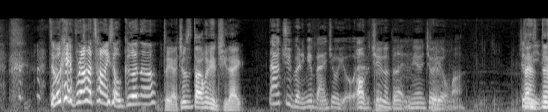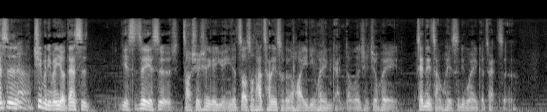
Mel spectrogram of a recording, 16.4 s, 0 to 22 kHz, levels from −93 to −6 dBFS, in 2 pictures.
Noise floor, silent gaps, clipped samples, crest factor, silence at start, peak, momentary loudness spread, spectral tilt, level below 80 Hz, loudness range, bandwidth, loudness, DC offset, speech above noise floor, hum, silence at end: -48 dBFS; none; under 0.1%; 20 dB; 0 s; 0 dBFS; 17 LU; -4.5 dB/octave; -48 dBFS; 10 LU; 11.5 kHz; -20 LUFS; under 0.1%; 28 dB; none; 0.45 s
